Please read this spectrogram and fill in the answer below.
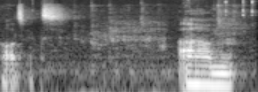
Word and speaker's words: POSIX: So it's pronounced POSIX.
